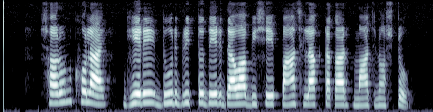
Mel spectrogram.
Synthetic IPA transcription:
ʃɔɾonkʰolae | ɡʱeɾed̪uɾbɾit̪ːod̪eɾd̪eoabiʃepãt͡ɕlakʰʈakaɾmãd͡ʑnɔʃʈo

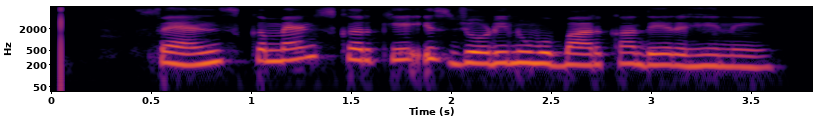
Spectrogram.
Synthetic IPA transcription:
pʰɛːnskəmɛ̃ːɳʈskəɾkeːʔɪsd͡ʒoːɽiːnũːmʊbaːɾkãːd̪eːɾəɦeːneː

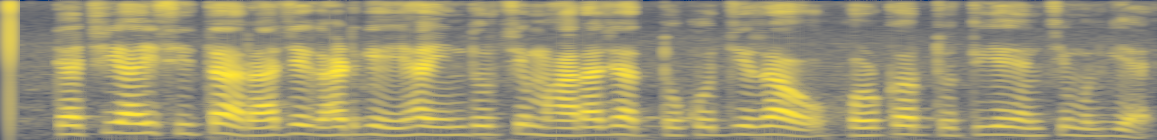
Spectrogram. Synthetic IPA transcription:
t̪jat͡ɕiːaisit̪aɾad͡ʑeɡʱaʈɡejaind̪uɾt͡ɕeməɦaɾad͡ʑat̪ːukod͡ʑiːɾawhoɽkəɾt̪ɾut̪ijejaɲt͡ɕiːmulɡiːa̰j

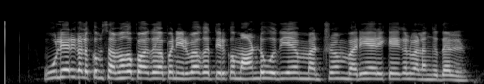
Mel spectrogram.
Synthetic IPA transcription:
uːlɪjɐɾɣɐɭɯkːɯmsɐmuːɣɐpːaːðɯɣaːpːɐnɪrʋaːɣɐt̪ːɪrkɯmaːɳɖɯʊðɪjɐmɐʈrɯmʋɐɾɪjɐɐɾɪkːɐɪɣɐɭʋɐɭɐŋɡɯðɐl

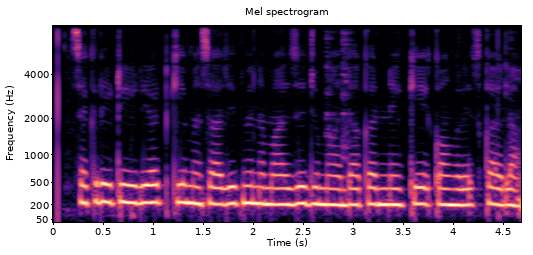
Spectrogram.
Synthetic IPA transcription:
sɛkɾeːʈeːɾiəʈkemɐsaːd͡ʒɪd̪mẽnɐmaːzed͡ʒʊmaɐd̪akɐɾnekekɔ̃ːŋɡɾeːskaɪlaːn

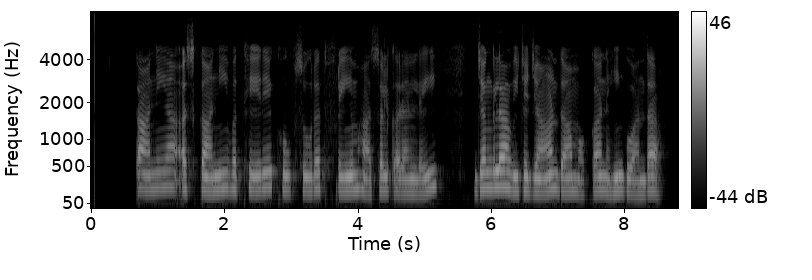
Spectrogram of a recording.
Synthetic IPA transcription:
t̪aːneãʔɐ̰skaːniʋɐt̪ʰeːɾexuːbsuːɾət̪fɾeːmɦaːsɪlkɐ̰ɾəɽ̃lɐi | d͡ʑɐŋɡlãʋɪt͡ɕd͡ʑaːɽ̃d̪aːmɔːkanɐɦĩɡʊʋãːnd̪aː

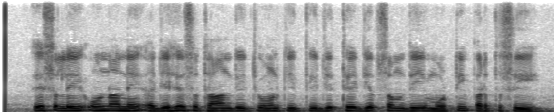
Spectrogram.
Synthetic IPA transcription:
ɪsləiːʔʊnãːneːʔəd͡ʒeɦəsət̪ʰaːnd̪iːt͡ʃoːɳkiːt̪iːd͡ʒɪt̪ʰːeːd͡ʒɪpsəmd̪iːmoːʈiːpəɾt̪siː

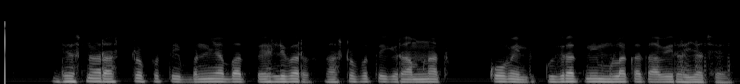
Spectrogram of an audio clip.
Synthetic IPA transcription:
d̪eʃnaɾaʃʈɾəpət̪ibənjabad̪̚pəɦɛliʋaɾːaʃʈɾəpət̪iɾamnat̪ʰ | koʋind̪ɡʊd͡ʒɾat̪nimʊlakat̪aʋiɾəɦjat͡ʃʰe

